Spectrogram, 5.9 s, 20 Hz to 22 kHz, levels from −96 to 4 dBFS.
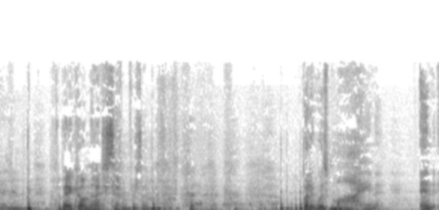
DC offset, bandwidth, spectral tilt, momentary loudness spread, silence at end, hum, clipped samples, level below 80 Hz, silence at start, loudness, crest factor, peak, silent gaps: under 0.1%; 15.5 kHz; -6 dB/octave; 21 LU; 0 s; none; under 0.1%; -48 dBFS; 0 s; -32 LUFS; 28 dB; -4 dBFS; none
